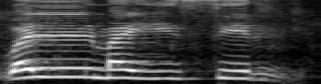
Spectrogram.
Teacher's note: ഇനി നമ്മളിവിടെ വഖഫ് ചെയ്യുകയാണെങ്കിൽ റോക്ക് സുക്കൂനായിട്ടാണല്ലോ ഇവിടെ വഖഫ് ചെയ്യുക. റോക്ക് സുക്കൂനും അതിൻ്റെ മുന്നേ ഉള്ള അക്ഷരത്തിന് കെസ്റയും വരുമ്പോൾ നമ്മൾ റോ ലൈറ്റ് ആക്കിയിട്ടാണ് വഖഫ് ചെയ്യുക കേട്ടോ. വൽ മൈസിർ എന്ന് പറഞ്ഞിട്ട് വഖഫ് ചെയ്യൂല.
